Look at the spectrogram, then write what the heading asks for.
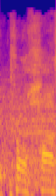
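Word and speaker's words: Prochazka: I've been waiting to say Prohaska. I was going to say, not to screw it up. That was perfect pronunciation.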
